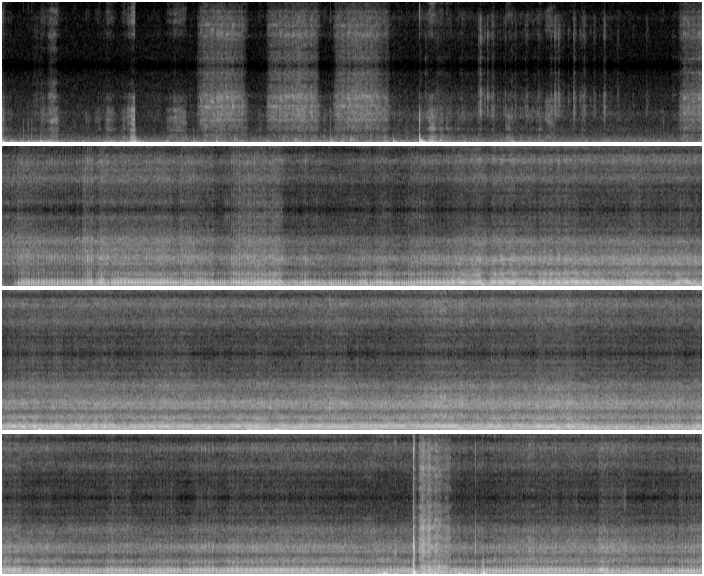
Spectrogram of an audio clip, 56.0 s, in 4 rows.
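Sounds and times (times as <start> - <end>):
dirt bike engine revving: 3.9 - 7.8, 13.6 - 56.0
sharp thumps: 27.8 - 30.3, 32.3 - 34.7, 49.4 - 51.9.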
